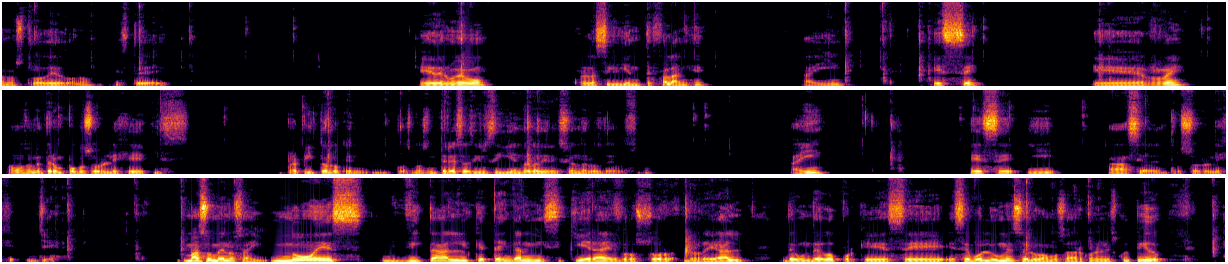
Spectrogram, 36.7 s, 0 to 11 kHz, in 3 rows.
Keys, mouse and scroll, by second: 0.2-1.4 shift+middle drag, 1.9 shift+middle click, 2.8 click, 3.5-4.7 middle drag, 4.9 e, 7.2 click, 7.5-8.8 middle drag, 8.9 shift+middle click, 9.5 shift+s, 10.1 shift+click, 11.3 r, 12.3 click, 13.2-14.4 drag, 14.8 click, 16.0-16.6 shift+middle drag, 17.8 e, 19.5 click, 19.9-21.4 middle drag, 21.5 s, 22.2 click, 22.7 click, 23.6 middle click, 24.4 scroll down 2, 24.7 middle click, 25.7 shift+middle click, 26.3-26.8 shift+scroll down 2, 26.8 shift+middle click, 27.3 shift+scroll up 2, 28.2 right click, 29.3 right click, 34.2 scroll down 1, 34.6 middle click, 35.3-36.5 shift+middle drag.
